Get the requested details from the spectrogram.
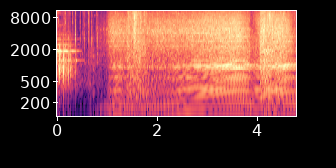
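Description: A motorbike engine revs and drones.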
